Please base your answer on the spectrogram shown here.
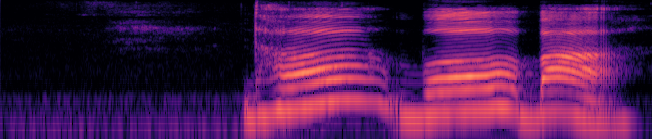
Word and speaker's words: धब्बा: ध ब बा, ध ब बा, ध ब बा। ठीक है, और सही उच्चारण क्या है? धब्बा। ध आधा ब और ब में आ की मात्रा बा, धब्बा।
